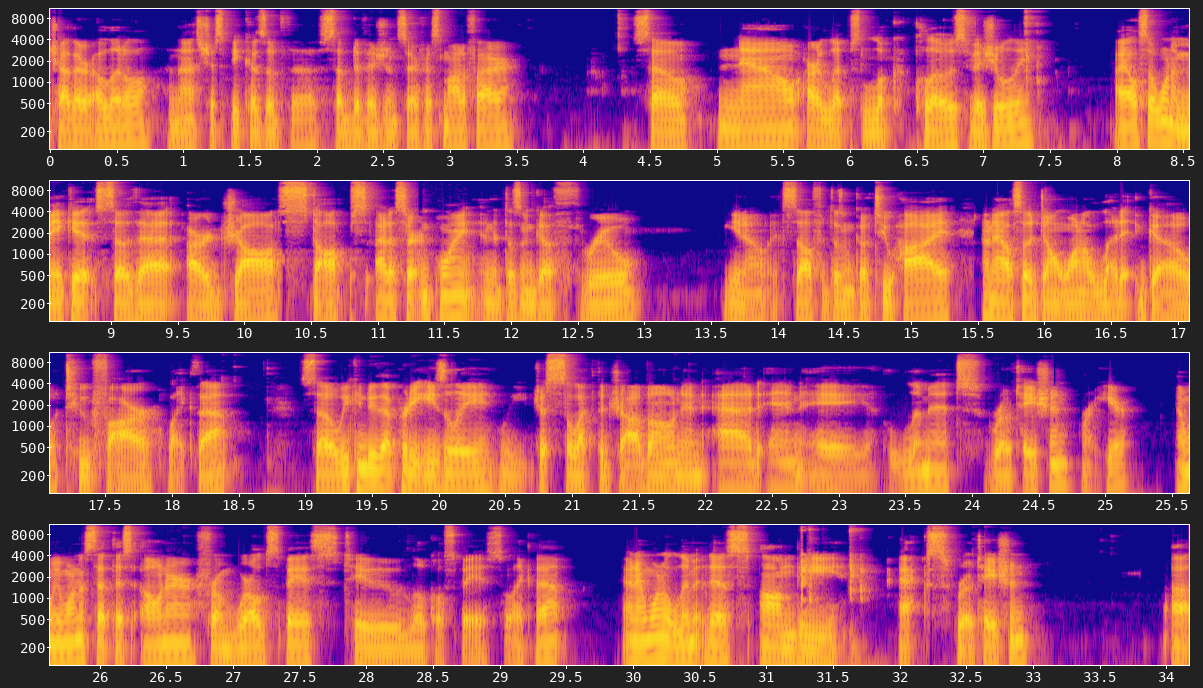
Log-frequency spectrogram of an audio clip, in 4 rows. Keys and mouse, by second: 4.4 shift+middle click, 4.7 middle click, 5.8 middle click, 7.3 Tab, 7.7 middle click, 21.8-24.3 drag, 26.6-28.3 drag, 30.0 middle drag, 31.3 r, 33.5 click.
